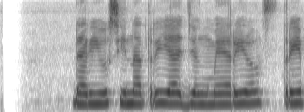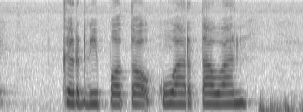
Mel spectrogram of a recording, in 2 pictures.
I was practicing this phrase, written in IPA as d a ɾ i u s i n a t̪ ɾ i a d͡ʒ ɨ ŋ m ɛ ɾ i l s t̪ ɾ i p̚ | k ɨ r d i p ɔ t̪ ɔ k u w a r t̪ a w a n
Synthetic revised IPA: d a ɾ i u s i n a t̪ ɾ i a d͡ʒ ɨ ŋ m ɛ ɾ i l s t̪ ɾ i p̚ | k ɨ r d i p ɔ t̪ ɔ k u w a r t̪ a w a n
